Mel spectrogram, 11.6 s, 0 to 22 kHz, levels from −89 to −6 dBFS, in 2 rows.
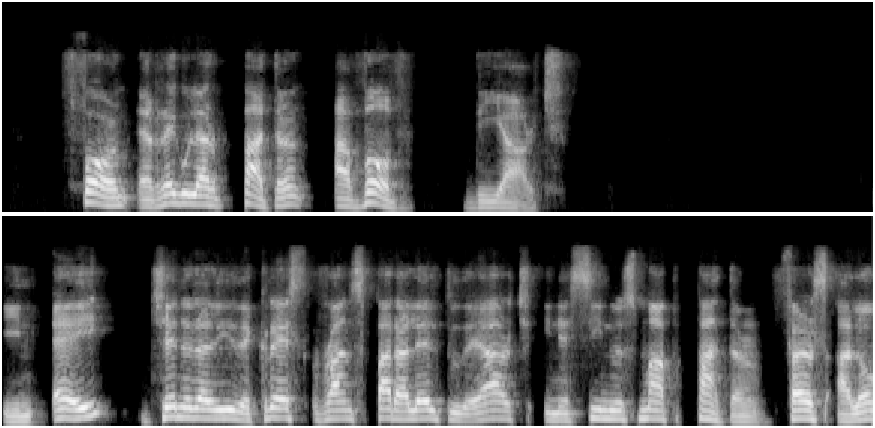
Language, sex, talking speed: English, male, 115 wpm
